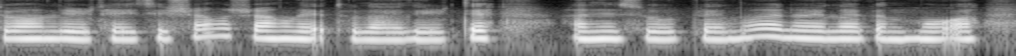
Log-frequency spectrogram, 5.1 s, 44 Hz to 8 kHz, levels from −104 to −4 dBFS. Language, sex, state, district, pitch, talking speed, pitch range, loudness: Mizo, female, Mizoram, Aizawl, 220 Hz, 200 wpm, 210-230 Hz, -18 LUFS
